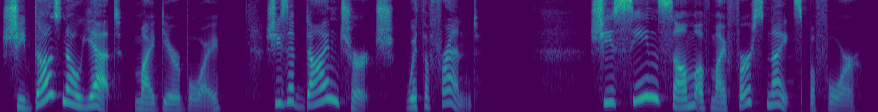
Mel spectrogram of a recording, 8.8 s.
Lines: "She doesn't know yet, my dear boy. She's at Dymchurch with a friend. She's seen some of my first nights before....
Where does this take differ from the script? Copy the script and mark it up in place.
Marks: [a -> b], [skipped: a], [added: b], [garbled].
"She [doesn't -> does] know yet, my dear boy. She's at Dymchurch with a friend. She's seen some of my first nights before....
